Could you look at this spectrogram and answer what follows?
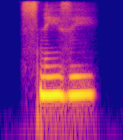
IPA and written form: ˈsniːzi (Sneezy)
